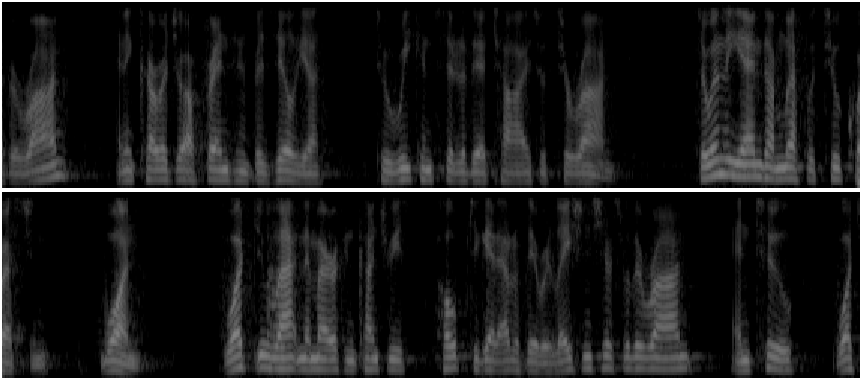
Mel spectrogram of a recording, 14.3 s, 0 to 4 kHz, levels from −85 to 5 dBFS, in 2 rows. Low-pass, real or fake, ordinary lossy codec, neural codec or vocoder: 3.6 kHz; real; AAC, 24 kbps; none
